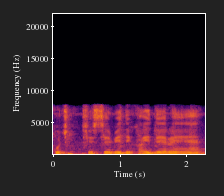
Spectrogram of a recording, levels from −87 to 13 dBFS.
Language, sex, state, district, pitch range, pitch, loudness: Hindi, male, Uttar Pradesh, Shamli, 125-140 Hz, 130 Hz, -15 LUFS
